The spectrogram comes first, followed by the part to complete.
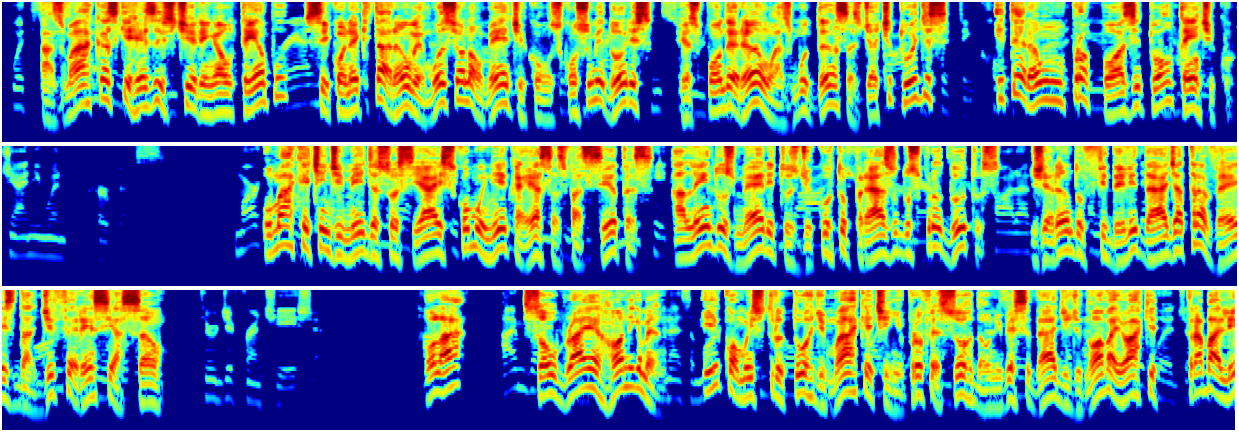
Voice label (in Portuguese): E learning; LinkedIn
